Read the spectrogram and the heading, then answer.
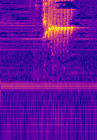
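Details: One quick rattling trilled call from a female canary, used to prepare and stimulate a male after moulting, heard over a steady faint electrical hum.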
